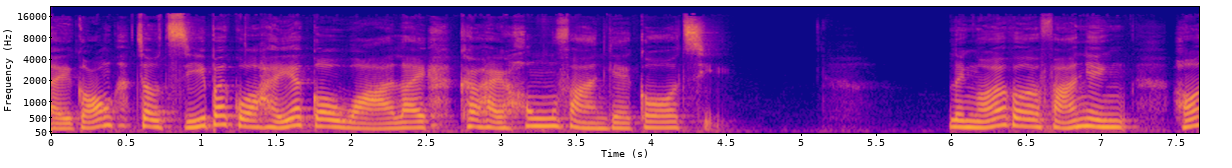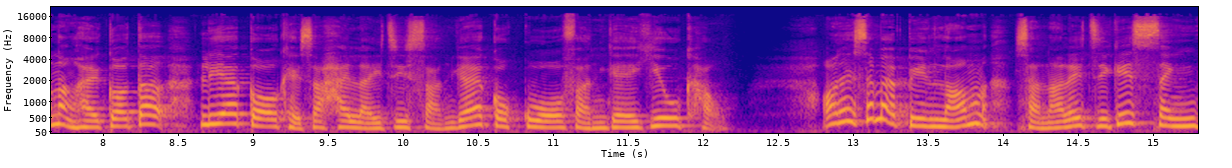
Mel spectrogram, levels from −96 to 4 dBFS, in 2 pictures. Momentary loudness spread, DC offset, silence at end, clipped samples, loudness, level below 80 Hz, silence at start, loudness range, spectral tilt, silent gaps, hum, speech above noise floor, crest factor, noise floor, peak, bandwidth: 5 LU; under 0.1%; 0 s; under 0.1%; -20 LUFS; -56 dBFS; 0 s; 4 LU; -5 dB/octave; none; none; 49 dB; 16 dB; -69 dBFS; -6 dBFS; 17.5 kHz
